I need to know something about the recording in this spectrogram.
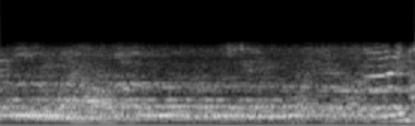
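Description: Dance music playing over a sound system, with long held notes.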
